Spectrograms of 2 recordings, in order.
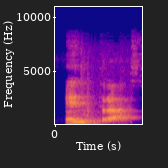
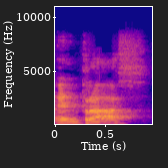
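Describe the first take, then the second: First: "entras" stressed on the first syllable, EN-tras; correct stress. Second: "entras" stressed on the end, en-TRAS, as the mistake; wrong stress. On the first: Teacher modelling the right stress for a student, EN-tras. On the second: Teacher imitating a student's wrong stress, en-TRAS. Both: Shown as a demonstration. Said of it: "You're putting the stress at the end there".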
